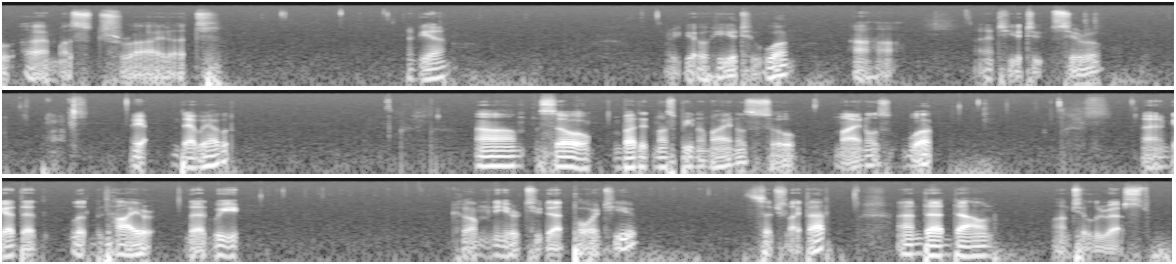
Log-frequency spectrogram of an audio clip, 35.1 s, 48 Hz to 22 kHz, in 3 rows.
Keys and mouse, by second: 15.5 KP_1, 16.2 KP_1, 33.5-35.1 middle drag.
